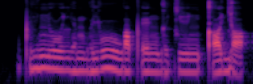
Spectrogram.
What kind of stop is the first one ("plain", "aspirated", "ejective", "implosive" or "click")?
ejective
